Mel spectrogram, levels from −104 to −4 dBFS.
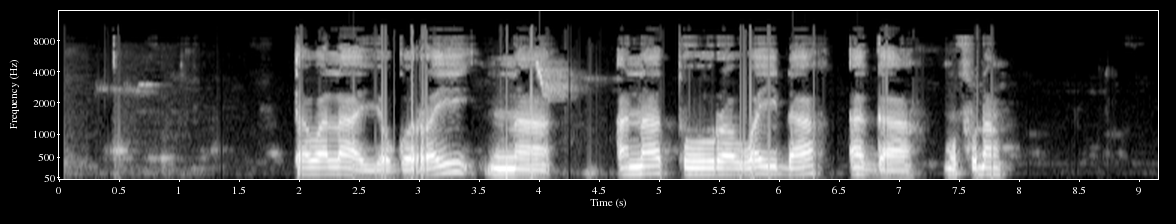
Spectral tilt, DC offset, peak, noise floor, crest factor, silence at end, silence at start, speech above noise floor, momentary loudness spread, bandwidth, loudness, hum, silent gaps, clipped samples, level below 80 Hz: -5 dB/octave; under 0.1%; 0 dBFS; -74 dBFS; 14 dB; 1.3 s; 0.45 s; 63 dB; 10 LU; 11 kHz; -12 LUFS; none; none; under 0.1%; -48 dBFS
